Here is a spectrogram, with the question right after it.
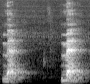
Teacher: It's much shorter, it is not stressed, and it's so fast you almost don't even need to make the E sound.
